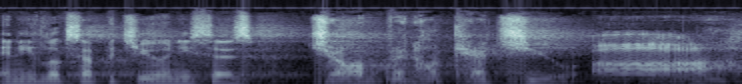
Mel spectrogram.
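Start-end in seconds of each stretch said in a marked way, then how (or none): 1.5-3.7 grunting, strong, burly man voice. Acting out a fireman built like a tank calling up to someone: grunting strong fireman voice. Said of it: "Like that. He even grunts".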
